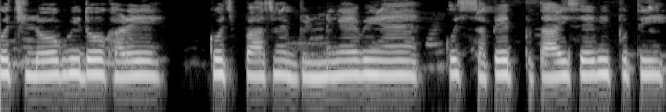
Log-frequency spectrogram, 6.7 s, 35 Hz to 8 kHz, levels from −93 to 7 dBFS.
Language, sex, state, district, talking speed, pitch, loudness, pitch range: Hindi, female, Uttar Pradesh, Budaun, 160 wpm, 215 Hz, -18 LUFS, 205-220 Hz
